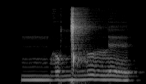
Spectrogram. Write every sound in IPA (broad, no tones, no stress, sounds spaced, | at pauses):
mː ə̤ ʊ̯ ŋ͡ǀ ə̤ lː e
